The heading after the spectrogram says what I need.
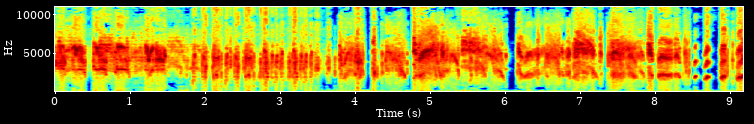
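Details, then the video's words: Swiftlets recorded in nature, their call used as a lure to draw birds to roost: continuous shrill chirping and twittering, with many overlapping high notes and short gaps throughout. "Suara Walet Original II Suara Inap Walet terbaik II Panggilan Asli Burung Walet dari alam"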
